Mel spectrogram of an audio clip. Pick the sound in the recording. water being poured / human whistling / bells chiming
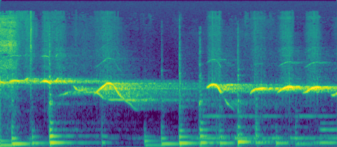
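human whistling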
